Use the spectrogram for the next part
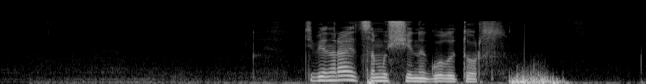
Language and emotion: Russian, neutral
